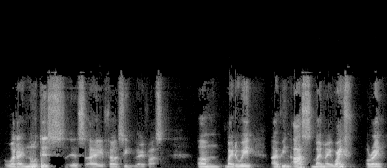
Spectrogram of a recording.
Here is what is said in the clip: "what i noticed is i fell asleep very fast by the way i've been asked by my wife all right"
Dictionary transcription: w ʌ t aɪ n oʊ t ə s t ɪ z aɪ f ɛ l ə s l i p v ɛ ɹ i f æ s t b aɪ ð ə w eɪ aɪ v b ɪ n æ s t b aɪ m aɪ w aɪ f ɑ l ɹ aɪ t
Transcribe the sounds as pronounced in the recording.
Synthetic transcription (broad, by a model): w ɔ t aɪ n oʊ t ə s ɪ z aɪ f ɛ l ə s i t v ɛ ɹ i f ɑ s t b aɪ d ə w eɪ aɪ v b ɪ n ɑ s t b aɪ m aɪ w aɪ f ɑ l ɹ aɪ t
